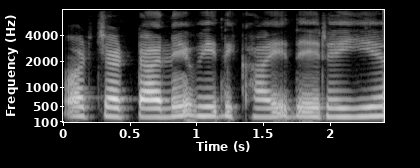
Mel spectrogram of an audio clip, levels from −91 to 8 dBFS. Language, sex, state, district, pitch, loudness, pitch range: Hindi, female, Jharkhand, Deoghar, 230 Hz, -16 LUFS, 225-245 Hz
